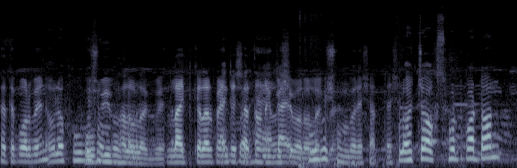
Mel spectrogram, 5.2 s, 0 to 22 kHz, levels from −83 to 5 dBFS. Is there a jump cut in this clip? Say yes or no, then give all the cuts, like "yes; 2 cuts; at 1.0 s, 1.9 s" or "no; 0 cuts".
yes; 2 cuts; at 1.6 s, 3.9 s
